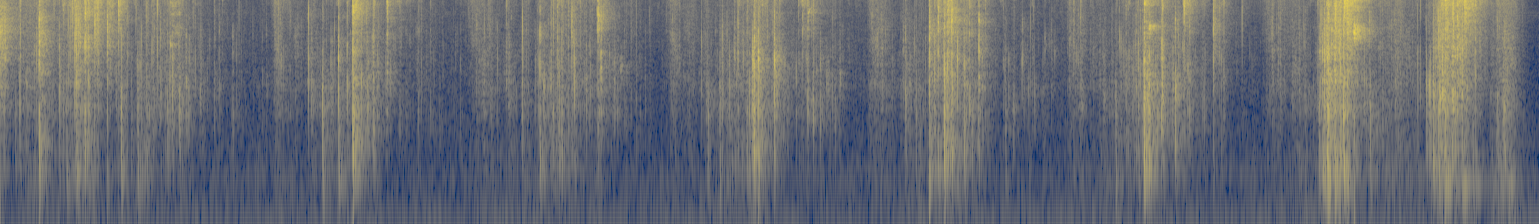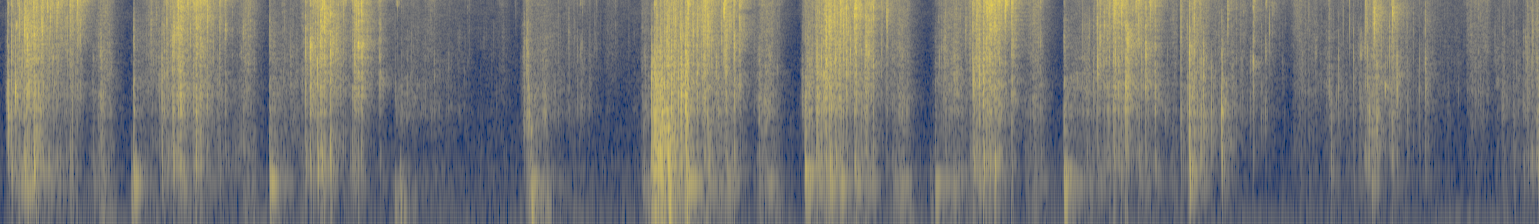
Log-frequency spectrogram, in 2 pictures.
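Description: Small beads in slime pop and click under pressing fingers.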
